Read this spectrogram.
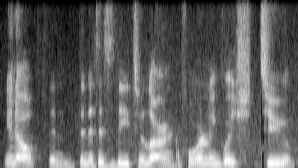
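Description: Brazilian guy, late twenties, Portuguese accent, halting English, lots of "you know", mid-pitched voice. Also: fairly even intonation, poor audio. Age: 20s. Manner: hesitant, many restarts and "you know" fillers. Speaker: guest, network engineer learning English. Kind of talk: casual interview.

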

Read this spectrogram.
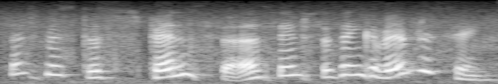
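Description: An actress playing a detective's spirited, affectionate British wife with an assured manner in a vintage radio drama. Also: female voice, high voice, wildly swooping pitch, brisk. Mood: poised. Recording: muffled, hissy old radio recording.

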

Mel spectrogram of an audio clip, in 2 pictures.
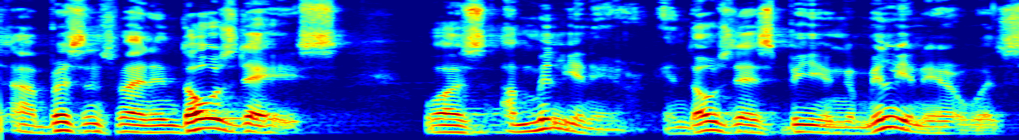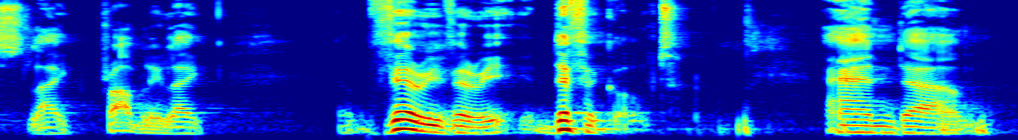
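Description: A man's voice: medium pitch, vocal fry, darkish tone, slightly rough. A man preaching a sermon as pastor, emphatic and swelling on key words.

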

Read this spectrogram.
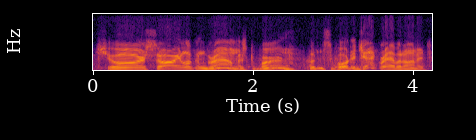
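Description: A suspicious frontier cowboy in a radio Western, folksy and probing. The voice is very high for a man and swings widely in an American Western drawl, over a noisy recording. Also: huge pitch swings, normal speed, creaky, bright, forceful tone, full character voice. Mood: skeptical, probing. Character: plain-spoken, suspicious Old West cowboy townsman. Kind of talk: Western radio drama acting.

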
